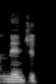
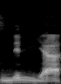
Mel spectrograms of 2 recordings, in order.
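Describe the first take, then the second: First: The middle consonant is a J sound. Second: The middle consonant is a Y sound. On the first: The speaker calls it wrong. "she spells her name like ninja, but it's not Ninja Thyberg" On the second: The speaker calls it right. "It's Ninya"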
